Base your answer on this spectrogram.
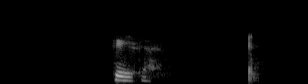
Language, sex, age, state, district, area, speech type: Dogri, female, 30-45, Jammu and Kashmir, Samba, rural, conversation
